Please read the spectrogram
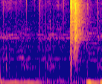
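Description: An air rifle fires a single sharp shot about one and a half seconds in, over background music with a deep bass beat.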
